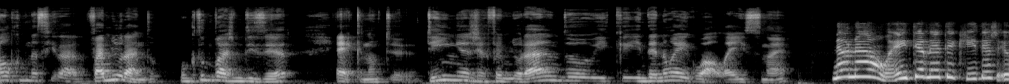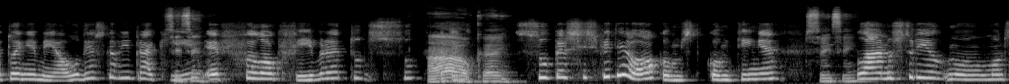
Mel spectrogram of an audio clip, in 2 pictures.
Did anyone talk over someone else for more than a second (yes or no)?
no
